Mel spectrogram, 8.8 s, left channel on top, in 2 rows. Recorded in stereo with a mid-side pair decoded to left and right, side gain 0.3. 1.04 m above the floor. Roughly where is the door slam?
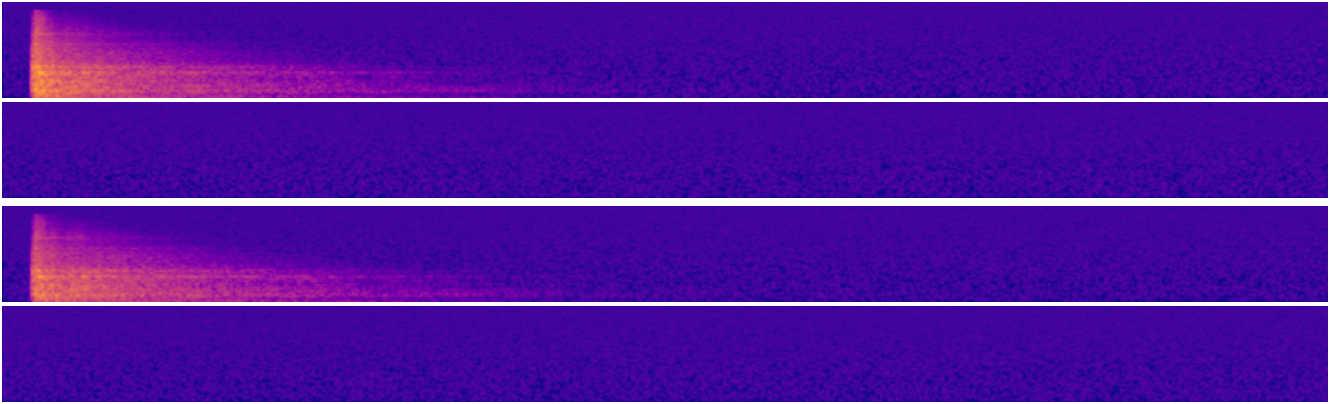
Ahead left.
